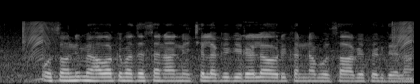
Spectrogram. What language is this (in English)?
Bhojpuri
